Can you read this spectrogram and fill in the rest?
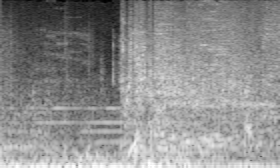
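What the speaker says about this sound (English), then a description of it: "Wow, I'm surprised that explosion didn't kill him." An explosion in the video game Killer is Dead bursts in as a broad crash over steady game sound, a single loud blast that trails off into a sustained noisy wash.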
